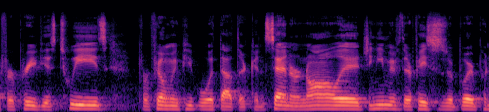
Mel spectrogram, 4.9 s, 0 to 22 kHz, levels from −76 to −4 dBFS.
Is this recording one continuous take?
yes; 0 cuts

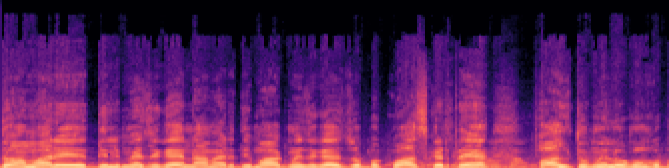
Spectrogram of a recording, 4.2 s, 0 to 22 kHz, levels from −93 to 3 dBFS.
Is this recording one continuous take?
yes; 0 cuts

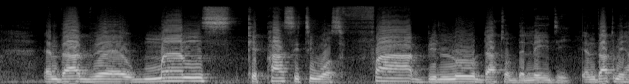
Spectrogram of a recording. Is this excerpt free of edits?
yes; 0 cuts

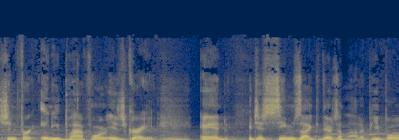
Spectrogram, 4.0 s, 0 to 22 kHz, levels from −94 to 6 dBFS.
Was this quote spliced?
yes; 1 cut; at 2.3 s

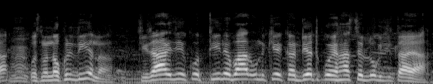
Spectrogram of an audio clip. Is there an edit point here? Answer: yes; 1 cut; at 1.2 s

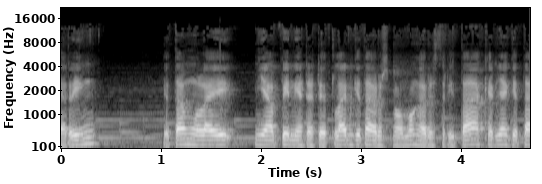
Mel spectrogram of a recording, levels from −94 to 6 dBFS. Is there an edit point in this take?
no; 0 cuts

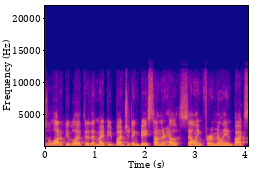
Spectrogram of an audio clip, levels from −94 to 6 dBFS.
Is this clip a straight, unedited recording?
yes; 0 cuts

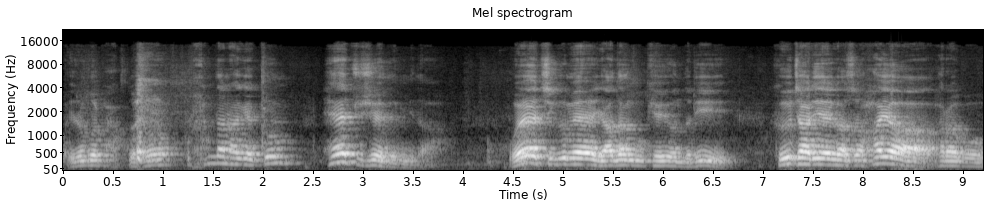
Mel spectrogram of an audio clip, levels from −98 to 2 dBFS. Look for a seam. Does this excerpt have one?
no; 0 cuts

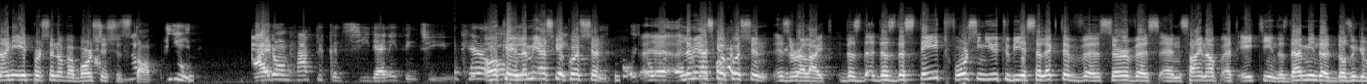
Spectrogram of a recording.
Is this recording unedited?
no; 1 cut; at 4.6 s

